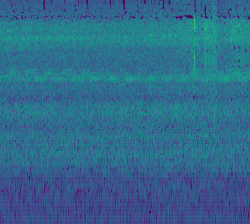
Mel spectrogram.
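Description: Truck-mounted crane's engine running steadily, powering the hoist as a cut trunk section is lifted.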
